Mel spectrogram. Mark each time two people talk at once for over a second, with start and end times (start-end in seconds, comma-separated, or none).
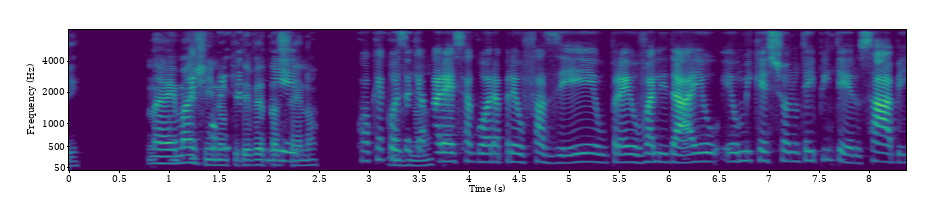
1.0-2.4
